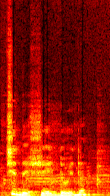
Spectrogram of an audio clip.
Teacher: Você tem toque da língua na porção palatina dos dentes superiores. Vamos falar T e D, a língua toca na palatina dos superiores. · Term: dentolinguais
